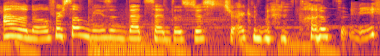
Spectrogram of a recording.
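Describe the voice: Someone reads a passage aloud. The reading is plain.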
